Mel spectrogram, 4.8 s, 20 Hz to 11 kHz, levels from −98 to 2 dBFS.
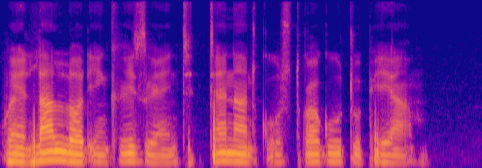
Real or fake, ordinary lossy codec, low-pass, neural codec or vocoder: fake; none; none; vocoder, 22.05 kHz, 80 mel bands, Vocos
